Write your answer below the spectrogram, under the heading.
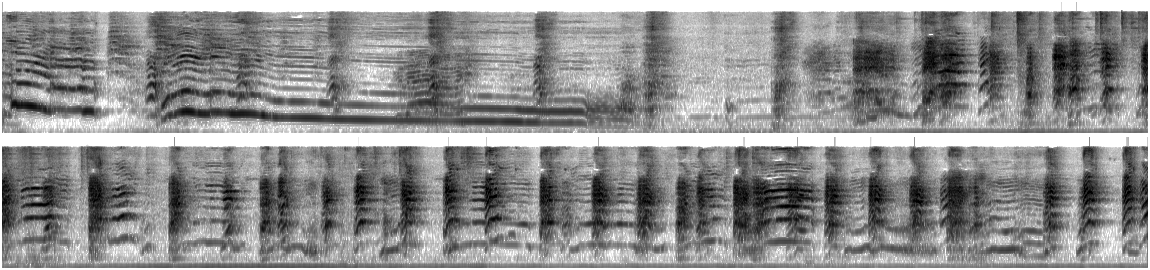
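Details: A Siberian Husky gives a long, smooth howl that slides steadily downward, then breaks into choppy yips, "singing" in a howling session.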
